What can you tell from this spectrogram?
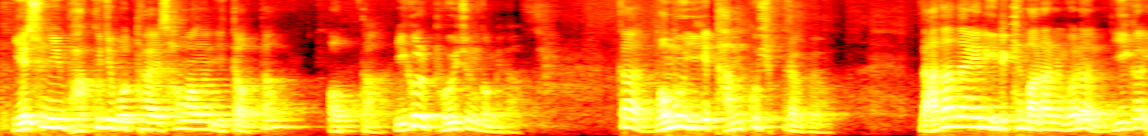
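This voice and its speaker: A male pastor preaching a sermon with animated delivery, acting out the quotes he reads. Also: on the high side, echoey room. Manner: animated, acts out quotes in a lively voice. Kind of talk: expository sermon. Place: church sanctuary.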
